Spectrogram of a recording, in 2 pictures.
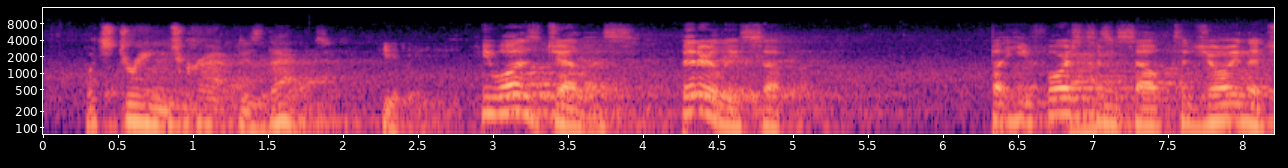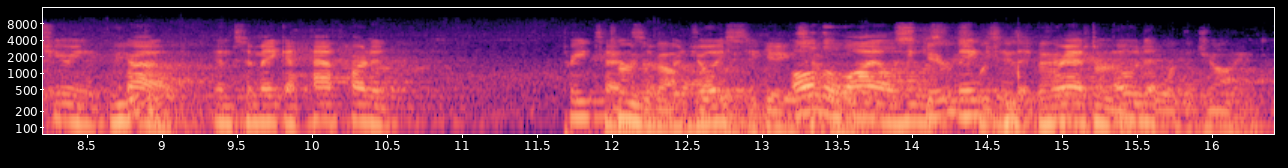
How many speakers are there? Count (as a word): two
